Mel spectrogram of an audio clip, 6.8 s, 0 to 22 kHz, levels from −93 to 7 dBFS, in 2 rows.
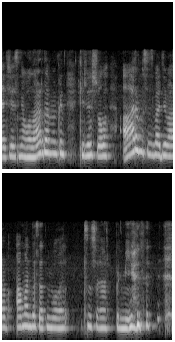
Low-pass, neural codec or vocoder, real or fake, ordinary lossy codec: none; none; real; none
